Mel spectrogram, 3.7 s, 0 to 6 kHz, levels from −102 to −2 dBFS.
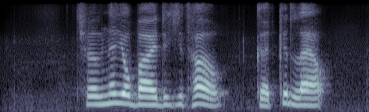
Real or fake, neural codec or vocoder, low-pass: fake; codec, 16 kHz, 1 kbps, X-Codec, WavLM features, trained on Multilingual LibriSpeech; 5.4 kHz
